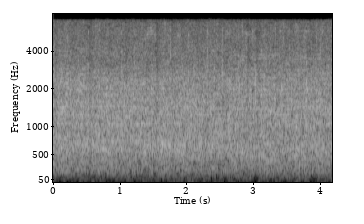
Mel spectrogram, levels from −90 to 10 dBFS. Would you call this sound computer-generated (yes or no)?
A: no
